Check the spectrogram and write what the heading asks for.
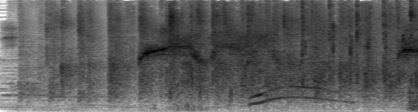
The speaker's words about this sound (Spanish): ¡Bravo, bravo! los aplausos de lata. Que eso, por supuesto, nos delata.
